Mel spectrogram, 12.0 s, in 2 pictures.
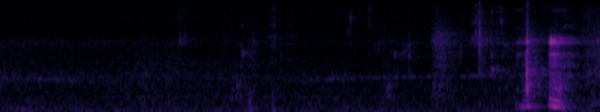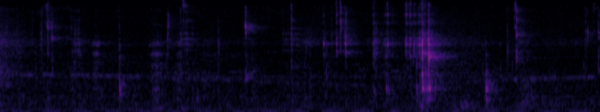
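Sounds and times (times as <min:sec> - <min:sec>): mouth chewing smacks: 0:03.5 - 0:05.5, 0:06.3 - 0:12.0.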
